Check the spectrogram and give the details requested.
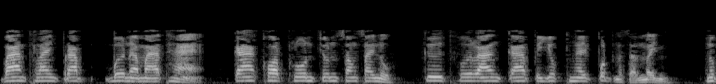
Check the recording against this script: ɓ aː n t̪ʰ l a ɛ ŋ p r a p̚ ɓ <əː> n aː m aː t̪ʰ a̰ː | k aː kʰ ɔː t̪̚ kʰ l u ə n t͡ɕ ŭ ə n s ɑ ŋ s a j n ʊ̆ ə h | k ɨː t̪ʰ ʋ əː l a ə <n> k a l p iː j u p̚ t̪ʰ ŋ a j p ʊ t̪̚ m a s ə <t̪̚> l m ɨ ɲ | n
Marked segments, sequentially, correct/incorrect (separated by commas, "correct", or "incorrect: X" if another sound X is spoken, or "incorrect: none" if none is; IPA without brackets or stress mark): correct, incorrect: ŋ, incorrect: none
